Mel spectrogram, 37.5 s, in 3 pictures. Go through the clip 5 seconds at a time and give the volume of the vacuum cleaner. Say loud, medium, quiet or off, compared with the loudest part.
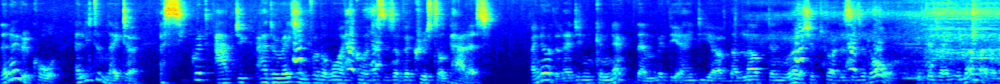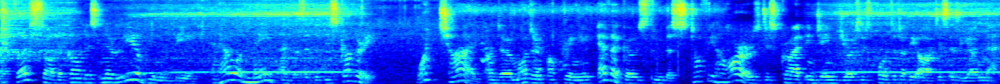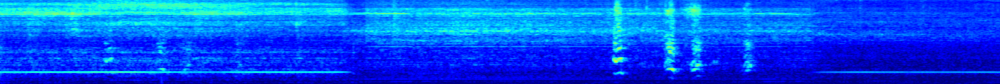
off, off, loud, loud, loud, loud, medium, medium.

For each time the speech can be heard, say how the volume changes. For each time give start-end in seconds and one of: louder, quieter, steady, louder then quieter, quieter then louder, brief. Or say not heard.
0.0-25.1 steady.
